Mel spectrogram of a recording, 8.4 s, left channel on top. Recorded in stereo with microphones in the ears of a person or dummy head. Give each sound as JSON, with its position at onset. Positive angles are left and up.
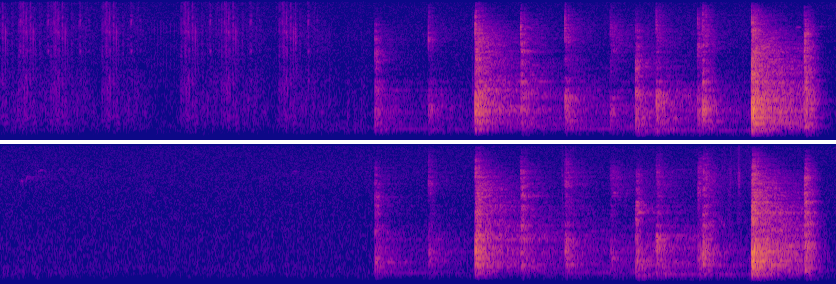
{"t": 3.7, "sound": "footsteps", "side_deg": 15, "distance_m": 2.0}
{"t": 6.3, "sound": "footsteps", "side_deg": 50, "distance_m": 2.5}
